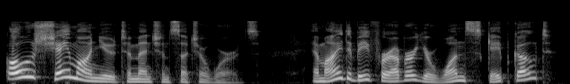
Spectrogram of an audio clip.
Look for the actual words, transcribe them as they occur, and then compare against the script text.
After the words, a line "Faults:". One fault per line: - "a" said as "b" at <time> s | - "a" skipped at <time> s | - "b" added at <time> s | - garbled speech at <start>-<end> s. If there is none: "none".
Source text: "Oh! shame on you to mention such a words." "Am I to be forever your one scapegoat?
"Oh! shame on you to mention such a words." "Am I to be forever your one scapegoat?
Faults:
none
